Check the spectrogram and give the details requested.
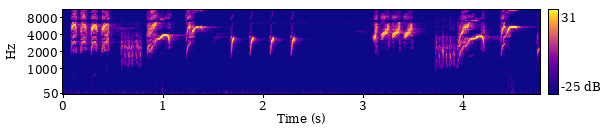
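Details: Singing cucak ijo (blue-winged leafbird): buzzy chattering bursts alternate with four clear descending-then-rising whistled notes, followed by more scratchy trills and a looping whistle.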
